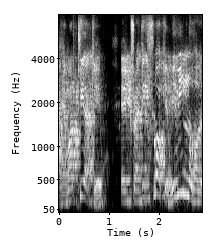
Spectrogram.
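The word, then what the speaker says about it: hamartia: ভাষায় সেই শব্দটাকে তিনি বলেছেন হ্যামার্থিয়া, অনেকে সেটাকে হ্যামার্শিয়া উচ্চারণ করে, হ্যামার্থিয়া।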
